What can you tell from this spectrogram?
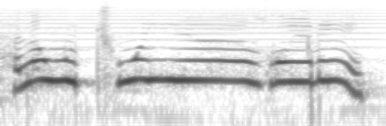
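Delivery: high, slow, drawn-out begging whine; whiny pleading. Real, not acted. Gamer begs teammates to let him loot, whining.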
